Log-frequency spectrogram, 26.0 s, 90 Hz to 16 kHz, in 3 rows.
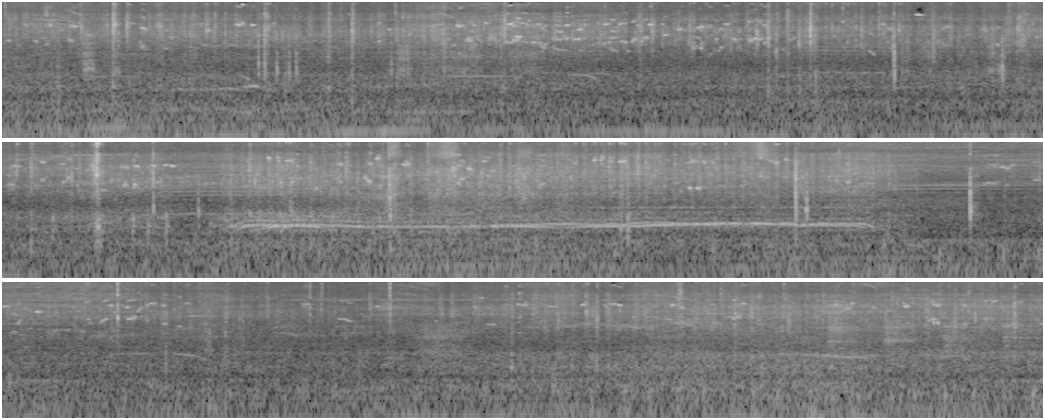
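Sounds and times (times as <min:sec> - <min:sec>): outdoor background noise: 0:00.0 - 0:26.0
electric motor whine: 0:08.2 - 0:19.3.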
